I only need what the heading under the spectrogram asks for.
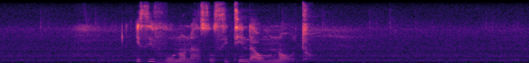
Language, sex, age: South Ndebele, female, 18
